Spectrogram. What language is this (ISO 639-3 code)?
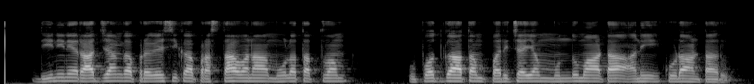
tel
